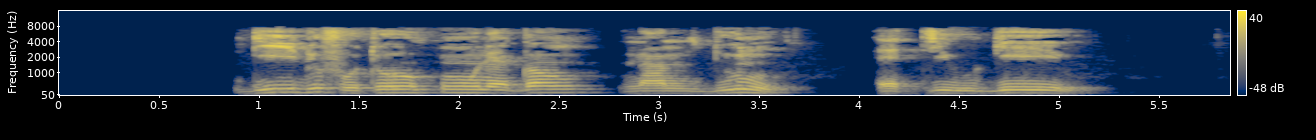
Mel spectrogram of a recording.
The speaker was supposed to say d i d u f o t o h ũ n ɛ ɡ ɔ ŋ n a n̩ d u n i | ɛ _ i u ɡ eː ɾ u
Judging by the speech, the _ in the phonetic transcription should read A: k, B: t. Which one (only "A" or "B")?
B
